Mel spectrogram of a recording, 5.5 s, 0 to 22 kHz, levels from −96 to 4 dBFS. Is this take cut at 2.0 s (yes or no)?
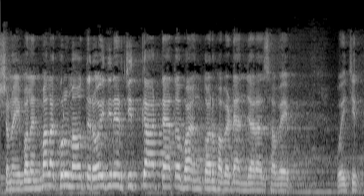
no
